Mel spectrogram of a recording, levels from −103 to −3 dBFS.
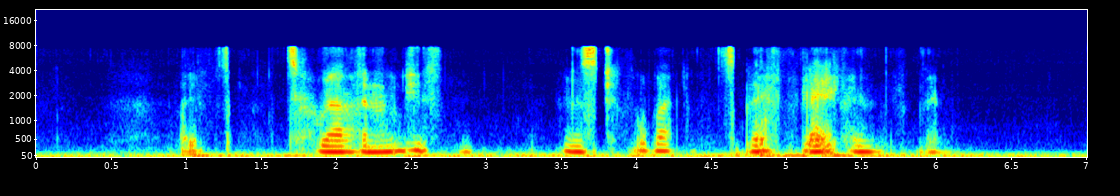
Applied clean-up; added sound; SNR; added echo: neural diffusion model UNIVERSE++.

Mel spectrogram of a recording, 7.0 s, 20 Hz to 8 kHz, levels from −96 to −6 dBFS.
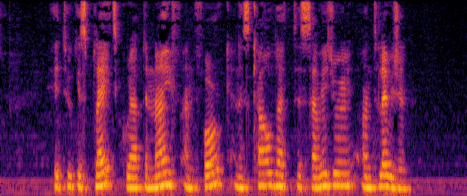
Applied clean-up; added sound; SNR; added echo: none; none; none; none.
